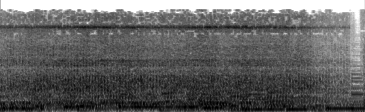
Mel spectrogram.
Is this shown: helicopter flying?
yes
